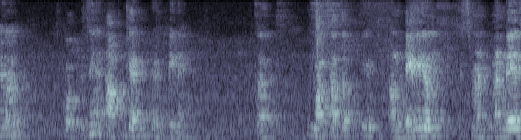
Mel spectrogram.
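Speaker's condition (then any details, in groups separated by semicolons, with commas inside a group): Cerebral palsy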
